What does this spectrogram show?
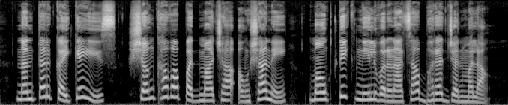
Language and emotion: Marathi, neutral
